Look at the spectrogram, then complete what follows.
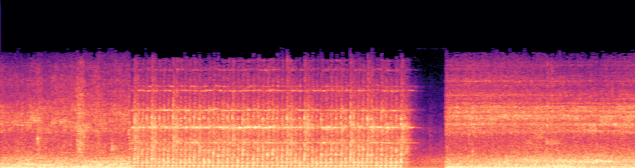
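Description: Machinery with a fast, even mechanical rattle, breaking off abruptly about five seconds in, followed by steady background noise.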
